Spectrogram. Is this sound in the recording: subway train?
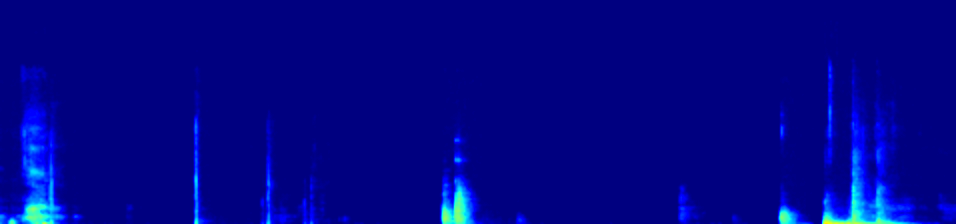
no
